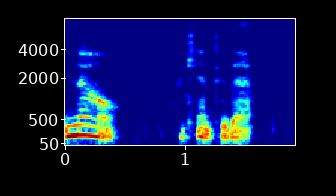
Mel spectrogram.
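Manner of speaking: kind, soft, breathy, hushed near-whisper. Showing listeners how to refuse someone, in a lowered voice. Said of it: "I even lower my voice".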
